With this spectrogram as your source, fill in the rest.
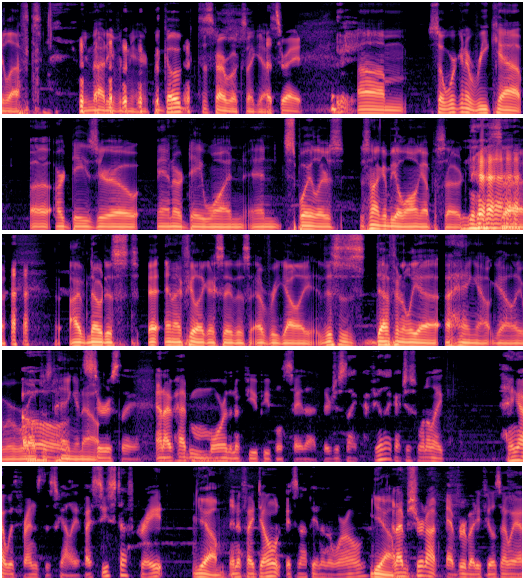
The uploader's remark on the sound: LIVE from the lobby of the LAX Marriott. We hope everyone is having a lovely con.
